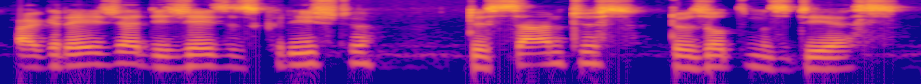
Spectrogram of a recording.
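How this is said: It is said in a Mozambican Portuguese accent. "in Mozambique, they'd say"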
